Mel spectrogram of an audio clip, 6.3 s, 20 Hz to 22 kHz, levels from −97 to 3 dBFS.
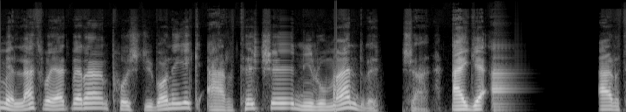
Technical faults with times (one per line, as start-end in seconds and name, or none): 2.55-2.93 short stall from a late packet
3.34-3.39 short stall from a late packet
3.76-4.06 call audio freeze
4.95-6.02 call audio freeze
